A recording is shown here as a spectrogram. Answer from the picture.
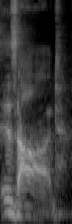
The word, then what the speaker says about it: Izzard: But he's British, so it's Izzard.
